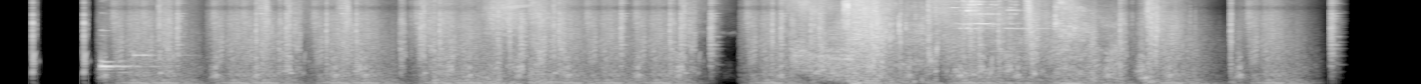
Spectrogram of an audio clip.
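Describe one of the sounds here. Game battle sounds clash and crackle rapidly, with hits and spell blasts.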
